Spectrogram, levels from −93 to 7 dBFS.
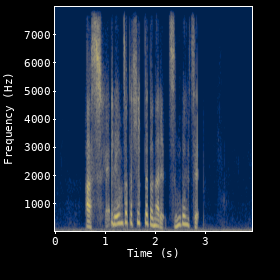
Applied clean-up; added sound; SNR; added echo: neural diffusion model UNIVERSE++.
